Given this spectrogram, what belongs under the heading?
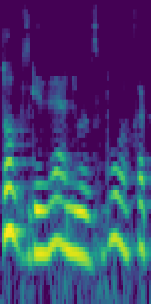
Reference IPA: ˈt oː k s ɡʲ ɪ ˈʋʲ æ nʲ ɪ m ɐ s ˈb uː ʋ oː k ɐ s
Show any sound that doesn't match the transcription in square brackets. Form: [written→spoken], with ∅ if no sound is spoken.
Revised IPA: ˈt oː k s ɡʲ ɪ ˈʋʲ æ nʲ ɪ m ɐ s ˈb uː ʋ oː k ɐ [s→t]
